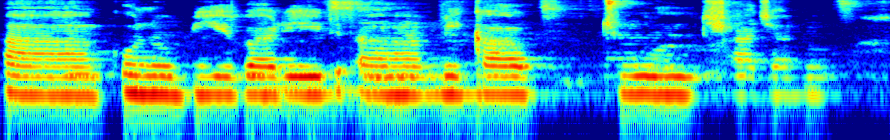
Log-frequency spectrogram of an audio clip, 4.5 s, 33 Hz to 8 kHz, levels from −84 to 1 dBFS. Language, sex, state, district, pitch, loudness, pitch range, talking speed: Bengali, female, West Bengal, Kolkata, 200 Hz, -16 LUFS, 195-205 Hz, 120 wpm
